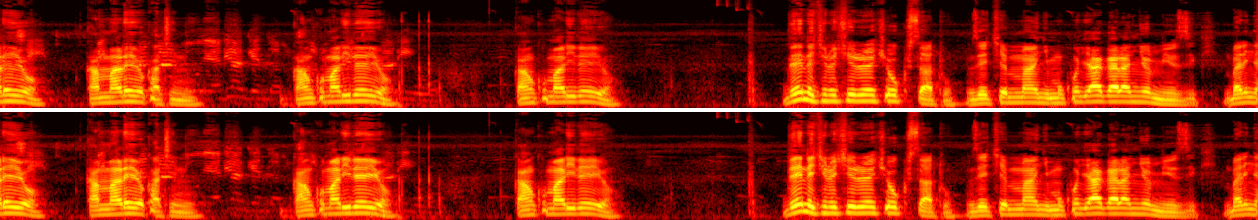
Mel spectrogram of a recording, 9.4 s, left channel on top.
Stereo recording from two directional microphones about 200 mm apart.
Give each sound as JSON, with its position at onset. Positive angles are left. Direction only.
{"t": 0.6, "sound": "speech", "side_deg": -15}
{"t": 1.5, "sound": "a sound", "side_deg": 20}
{"t": 2.1, "sound": "speech", "side_deg": -15}
{"t": 5.9, "sound": "speech", "side_deg": -20}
